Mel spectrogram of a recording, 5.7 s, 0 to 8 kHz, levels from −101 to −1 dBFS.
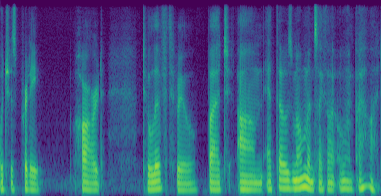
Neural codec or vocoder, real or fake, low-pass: codec, 16 kHz in and 24 kHz out, 0.9 kbps, LongCat-Audio-Codec, fine tuned four codebook decoder; fake; 7.2 kHz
